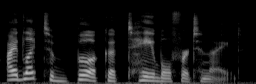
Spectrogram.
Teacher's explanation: The words to, a, and for are quickly passed over, often reduced to the schwa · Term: sentence stress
